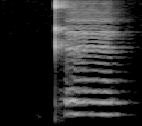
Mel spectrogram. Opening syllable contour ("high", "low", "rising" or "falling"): high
